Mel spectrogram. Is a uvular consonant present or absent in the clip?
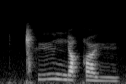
present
